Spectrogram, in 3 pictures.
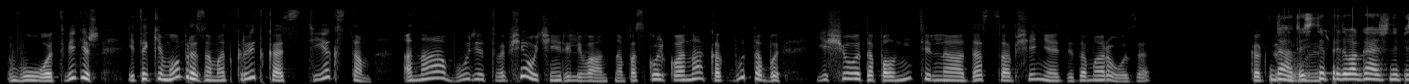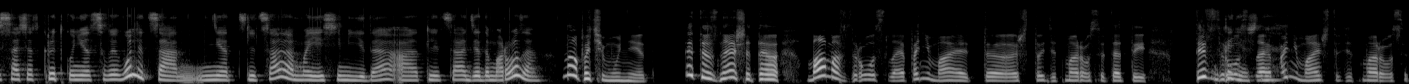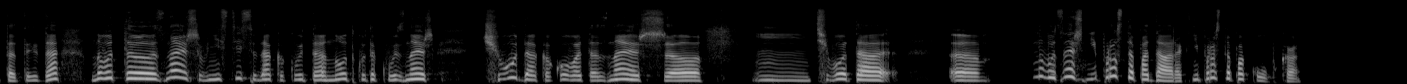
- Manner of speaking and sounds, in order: distorted speech; other background noise
- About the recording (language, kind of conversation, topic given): Russian, advice, Как выбрать идеальный подарок для близкого человека на любой случай?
